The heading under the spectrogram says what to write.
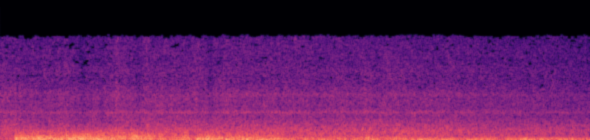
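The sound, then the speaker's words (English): A steady, loud wind and rain storm with a deep rumbling roar and constant hiss of rain, sustained throughout with no voices. “Are you one of those weirdos that love wind and rain?”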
